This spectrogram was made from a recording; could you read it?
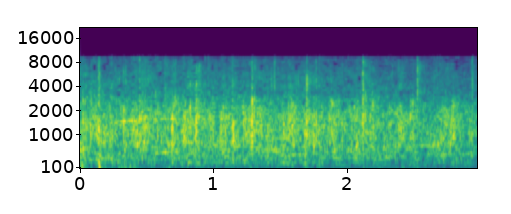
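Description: An audience applauds the Lord together, a dense, steady wash of clapping that holds at an even loudness for about three seconds, with scattered sharper claps and faint voices mixed in.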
